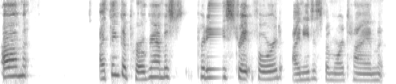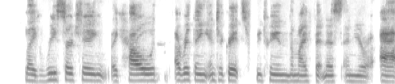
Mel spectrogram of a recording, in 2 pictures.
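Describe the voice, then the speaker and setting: Dry and close with no echo, a woman with an American accent speaks at a moderate pace in a dark, mellow tone. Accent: American, remarked on. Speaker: fitness client. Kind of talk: casual chat.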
